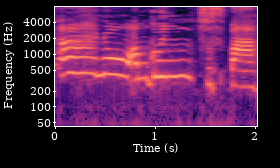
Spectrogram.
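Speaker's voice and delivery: high, drawn-out, singsong reply; slow high-pitched mimicry of a neighbour; imitated carefree neighbour. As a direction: answer airily, way up in pitch. Neighbour airily answering, acted.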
